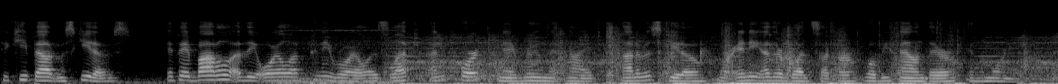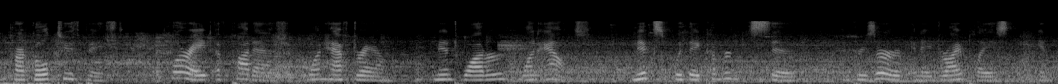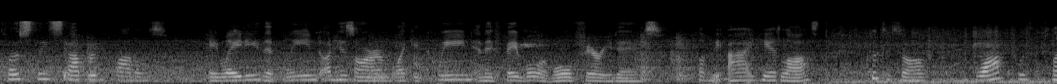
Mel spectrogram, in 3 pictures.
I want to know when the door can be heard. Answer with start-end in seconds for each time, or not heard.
not heard.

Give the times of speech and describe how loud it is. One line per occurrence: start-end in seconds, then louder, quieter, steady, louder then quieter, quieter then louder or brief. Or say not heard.
0.0-31.6 steady.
